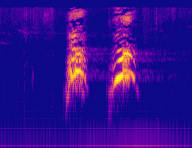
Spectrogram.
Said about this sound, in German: Hör auf zu bellen! Das ist aber ein schöner Hund, den Sie da haben. Der sieht so lieb aus.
